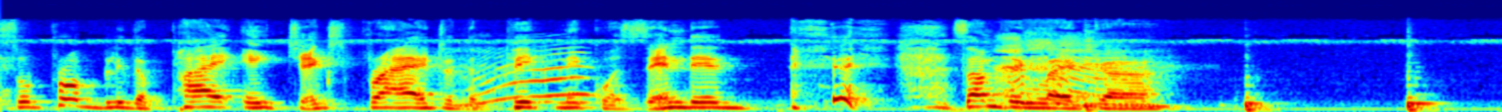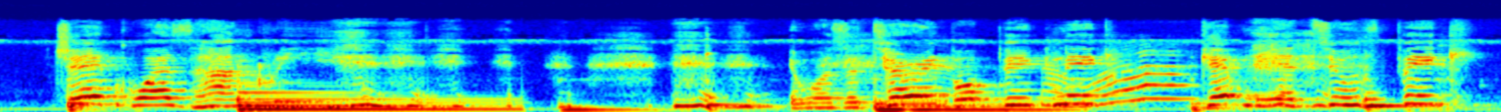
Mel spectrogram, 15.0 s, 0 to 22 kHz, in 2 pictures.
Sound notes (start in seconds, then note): 3.9 chuckles; 7.0 guitar playing; 9.0 laughs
